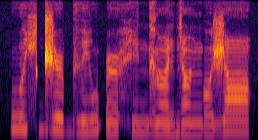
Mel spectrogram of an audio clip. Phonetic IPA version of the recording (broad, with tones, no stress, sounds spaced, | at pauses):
w ʊ˦ ç d͡ʒ ə˞˦˨ b ð i˨˦ w ʔ ə˞˨ h i˨ n ɣ ɑ̃˨ ɟ ɑ̃˨ ŋ ɔ˨ ʒ ɑ˦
